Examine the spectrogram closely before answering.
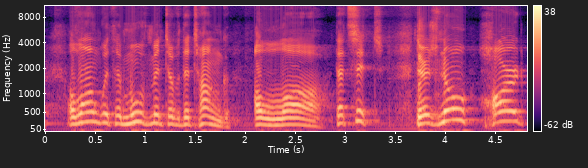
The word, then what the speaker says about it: Allah: Unless there's a kasra before it, then we say Lillahil hamd. Otherwise, Alhamdulillah. Or Allah, we say the heavy L. If there's a kasra, then we say Lillah, we make it light. Otherwise, when there's a fatha or a dhamma before it, we pronounce the lam as heavy.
